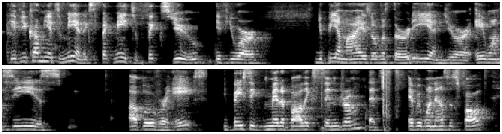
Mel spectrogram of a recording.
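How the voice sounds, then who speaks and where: In a Danish accent, a woman talks with a very deep, low pitch. Her intonation is fairly even and her pace moderate. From Denmark. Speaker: chiropractor. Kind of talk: interview.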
